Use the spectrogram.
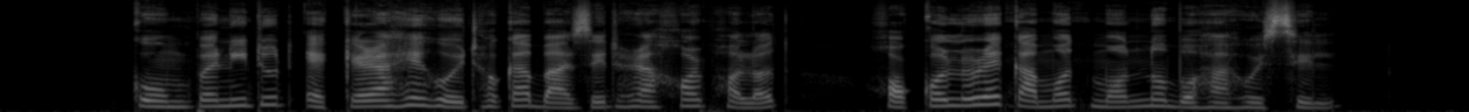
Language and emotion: Assamese, sad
